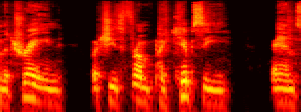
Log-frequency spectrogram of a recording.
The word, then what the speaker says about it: Poughkeepsie: This is a town that I mostly associate with an episode of Bewitched, where the Stevens neighbor, Mrs. Kravitz, keeps trying to say Poughkeepsie, and she pronounces it Kapoopsie.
